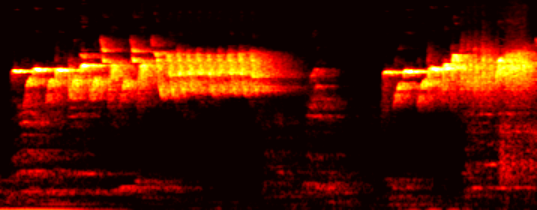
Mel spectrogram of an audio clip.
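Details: European goldfinch pair singing: a sustained phrase of fast tinkling twitters and buzzes, a pause, then a second rising twittering phrase.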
